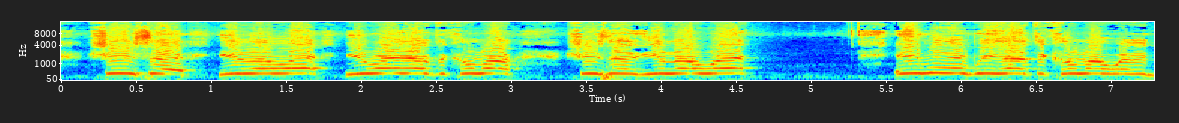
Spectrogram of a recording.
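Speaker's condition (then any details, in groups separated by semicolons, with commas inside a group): Cerebral palsy; wheelchair user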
